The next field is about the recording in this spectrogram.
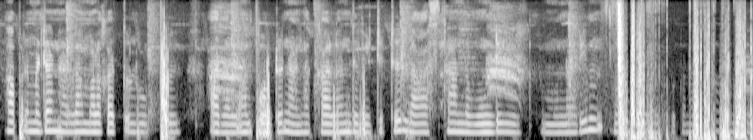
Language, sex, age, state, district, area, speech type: Tamil, female, 18-30, Tamil Nadu, Tiruvannamalai, rural, spontaneous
